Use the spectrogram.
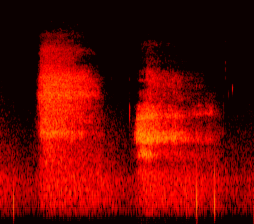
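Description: Two slow, deep breaths during a floor yoga sequence for the lower back, each a long airy exhale of about a second and a half, close and fairly quiet, with short sniffs between.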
